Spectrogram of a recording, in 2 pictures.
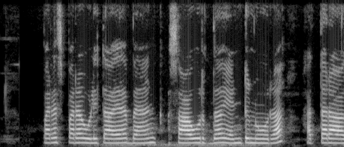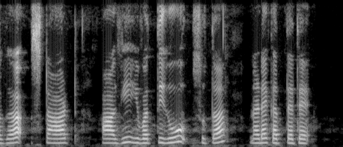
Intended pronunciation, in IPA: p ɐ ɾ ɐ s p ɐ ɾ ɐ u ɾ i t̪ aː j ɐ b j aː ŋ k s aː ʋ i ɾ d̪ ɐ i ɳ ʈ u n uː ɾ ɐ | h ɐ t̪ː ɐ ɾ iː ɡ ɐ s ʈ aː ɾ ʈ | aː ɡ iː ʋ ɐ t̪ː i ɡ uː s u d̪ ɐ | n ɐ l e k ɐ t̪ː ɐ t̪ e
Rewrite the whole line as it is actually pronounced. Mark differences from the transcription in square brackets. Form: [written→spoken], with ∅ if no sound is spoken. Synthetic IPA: p ɐ ɾ ɐ s p ɐ ɾ ɐ u [ɾ→ɭ] i t̪ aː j ɐ b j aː ŋ k s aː ʋ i ɾ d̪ ɐ [i→e] ɳ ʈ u n uː ɾ ɐ | h ɐ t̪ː ɐ ɾ [iː→aː] ɡ ɐ s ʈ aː ɾ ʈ | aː ɡ iː ʋ ɐ t̪ː i ɡ uː s u [d̪→t̪] ɐ | n ɐ [l→ɽ] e k ɐ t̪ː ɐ t̪ e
